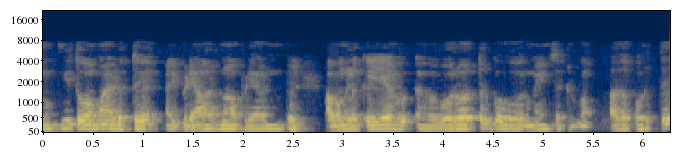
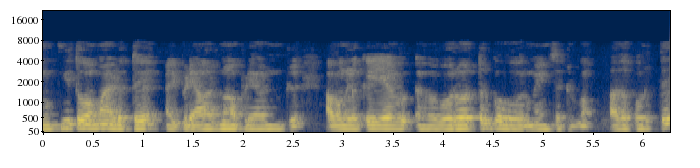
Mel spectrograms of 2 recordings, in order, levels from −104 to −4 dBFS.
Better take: second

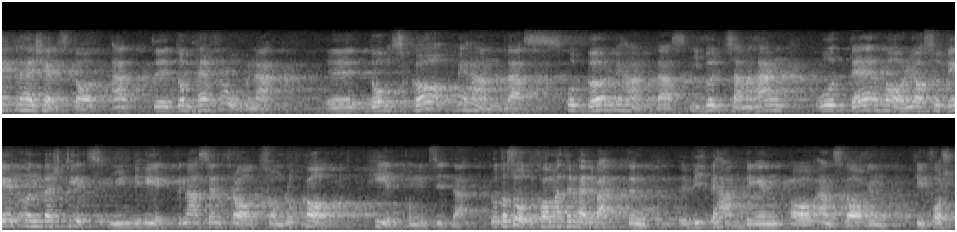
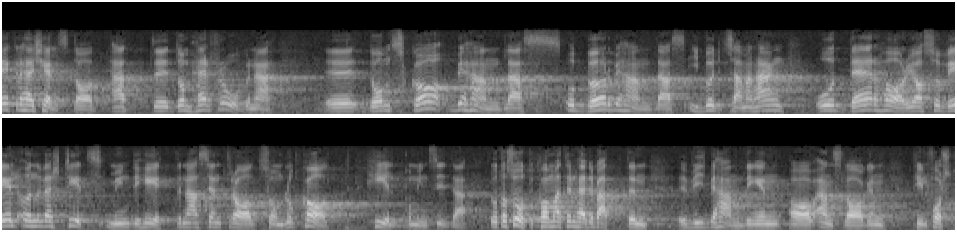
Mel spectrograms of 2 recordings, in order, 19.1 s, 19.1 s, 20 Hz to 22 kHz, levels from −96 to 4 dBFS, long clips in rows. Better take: second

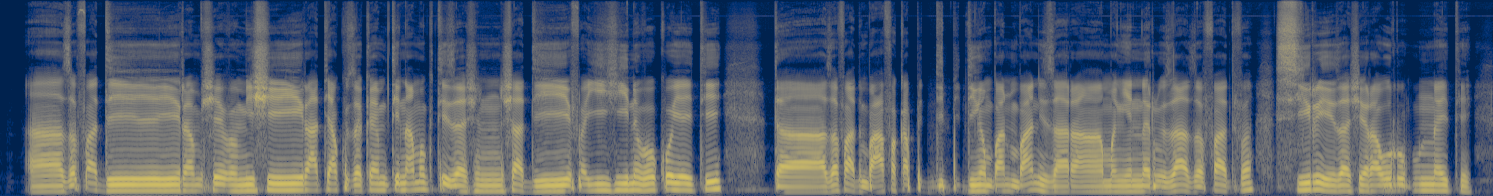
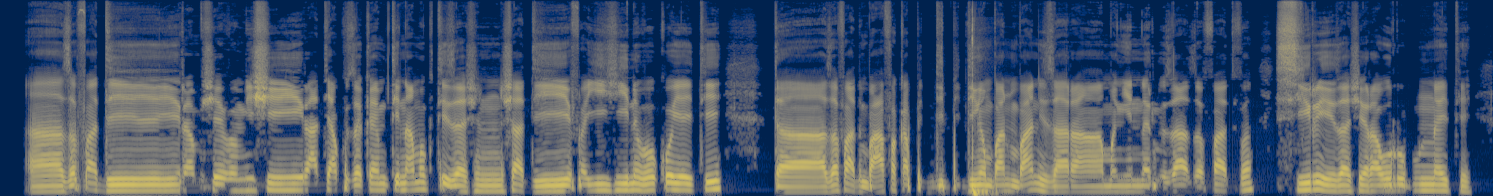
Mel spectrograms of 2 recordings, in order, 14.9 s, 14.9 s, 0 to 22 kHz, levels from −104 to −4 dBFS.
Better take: first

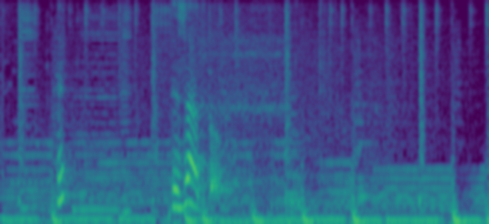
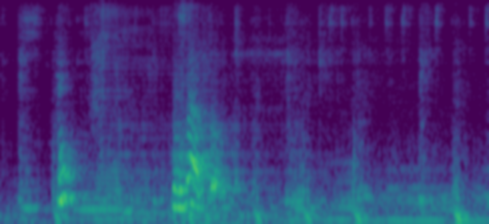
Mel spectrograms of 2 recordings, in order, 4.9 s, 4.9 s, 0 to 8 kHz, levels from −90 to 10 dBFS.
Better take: first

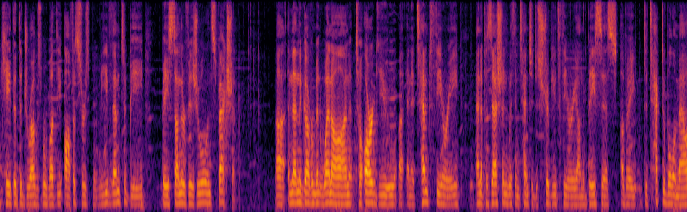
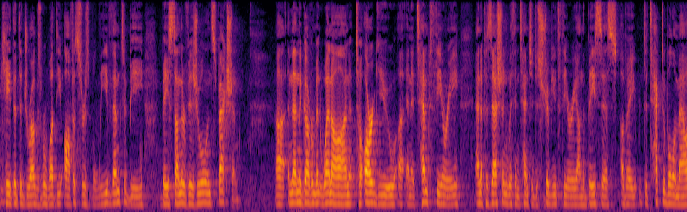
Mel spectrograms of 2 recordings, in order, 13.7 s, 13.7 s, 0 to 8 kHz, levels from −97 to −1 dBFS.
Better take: second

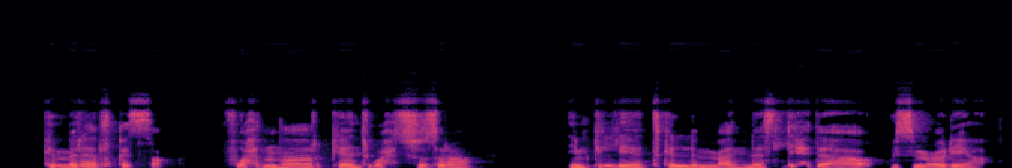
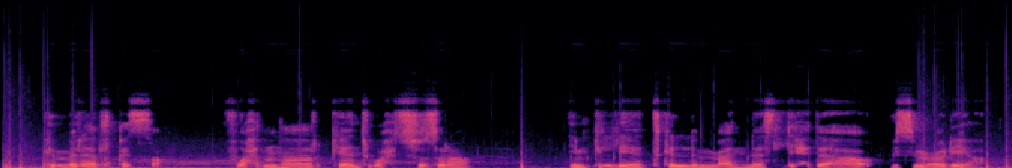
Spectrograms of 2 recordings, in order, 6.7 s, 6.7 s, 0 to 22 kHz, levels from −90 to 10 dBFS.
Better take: first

